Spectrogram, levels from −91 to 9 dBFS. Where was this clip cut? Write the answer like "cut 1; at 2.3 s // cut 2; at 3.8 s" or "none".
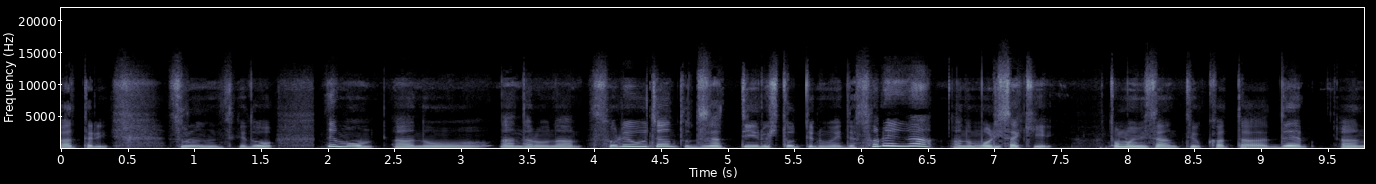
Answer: cut 1; at 1.9 s // cut 2; at 2.4 s // cut 3; at 3.9 s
